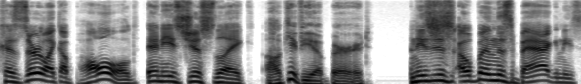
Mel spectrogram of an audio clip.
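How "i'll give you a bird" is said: very low, sinister, creepy voice. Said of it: "they keep giving him this real creepy grin".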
